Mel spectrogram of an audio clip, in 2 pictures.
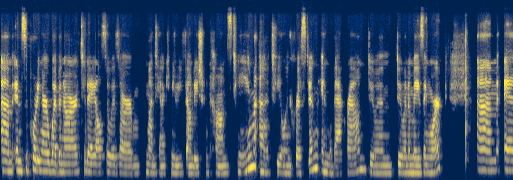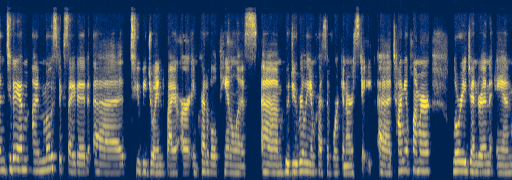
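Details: Adult woman speaking; normal speech.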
